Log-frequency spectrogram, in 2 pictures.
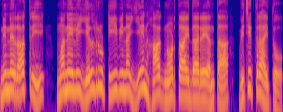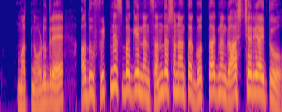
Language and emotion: Kannada, surprised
